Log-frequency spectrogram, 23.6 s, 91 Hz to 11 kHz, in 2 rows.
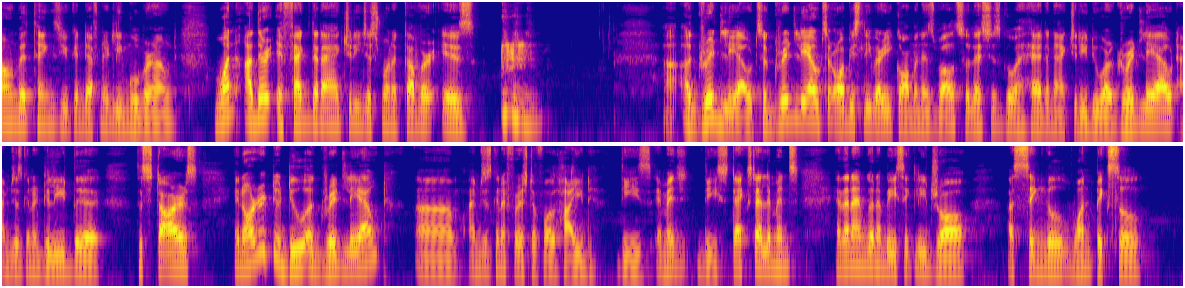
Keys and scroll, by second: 4.5 super+d, 6.1 super+z, 6.7 z, 7.5 super+x, 8.0 super+z, 11.4 BackSpace, 12.0 space, 13.5 space, 13.9 alt+z, 17.2 shift+super+h, 17.8 alt+shift+super+h, 19.4 r, 22.3 z, 22.9 super+z.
